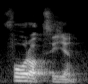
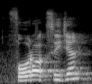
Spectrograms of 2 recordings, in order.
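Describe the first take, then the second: First: four oxygen lower, fall from four; falling confirmation. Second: four oxygen with a rise on oxygen; checking tune rising; rising count. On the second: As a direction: ask it with a lift on oxygen. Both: Shown as a demonstration. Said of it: "सभी लोग ध्यान से देखो".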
